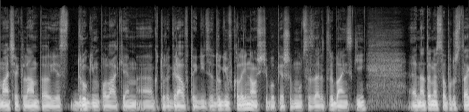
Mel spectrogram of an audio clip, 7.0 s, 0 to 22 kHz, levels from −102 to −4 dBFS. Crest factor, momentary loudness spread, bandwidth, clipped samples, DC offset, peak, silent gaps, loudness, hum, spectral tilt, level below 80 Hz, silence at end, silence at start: 16 dB; 7 LU; 16.5 kHz; under 0.1%; under 0.1%; -8 dBFS; none; -25 LUFS; none; -6.5 dB/octave; -46 dBFS; 0 s; 0 s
